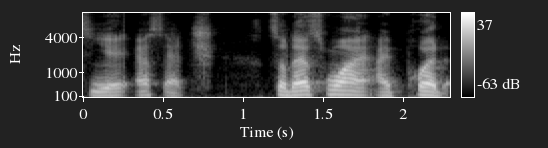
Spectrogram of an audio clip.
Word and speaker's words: cache: CACHE is pronounced the same as CASH.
